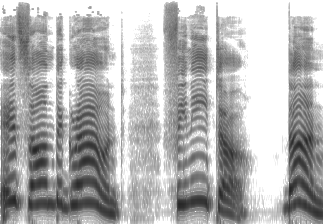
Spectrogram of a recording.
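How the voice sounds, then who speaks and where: Speaking at a very slow pace with a non-native accent, a woman's voice swings very widely in pitch on a very clean recording with a silent background. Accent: noticeable foreign. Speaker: author reading her own book. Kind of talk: audiobook narration. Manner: warm, expressive.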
